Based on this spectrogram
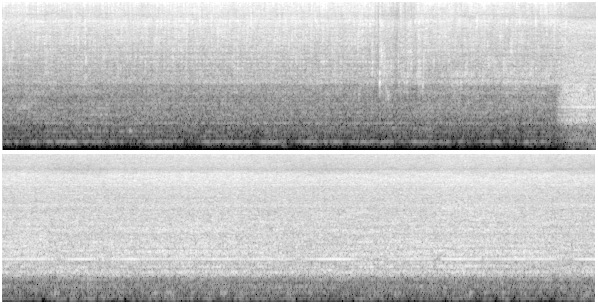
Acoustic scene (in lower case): restroom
